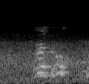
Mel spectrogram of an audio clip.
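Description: A dog gives a short yip or bark outdoors beside an old railway trackbed, a single brief call of moderate loudness.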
